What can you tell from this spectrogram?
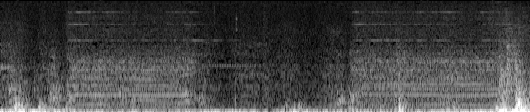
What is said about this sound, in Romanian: Telefonul! Sună telefonul! Trebuie să fie Jaffe sau unul din prietenii mei.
